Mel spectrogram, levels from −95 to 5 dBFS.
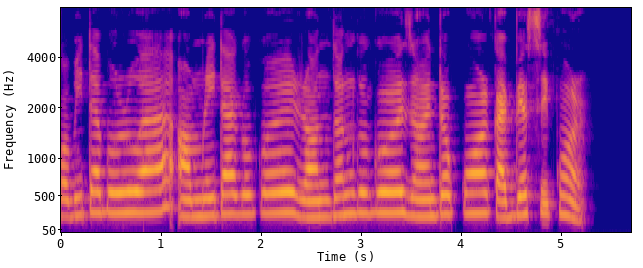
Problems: constant background noise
